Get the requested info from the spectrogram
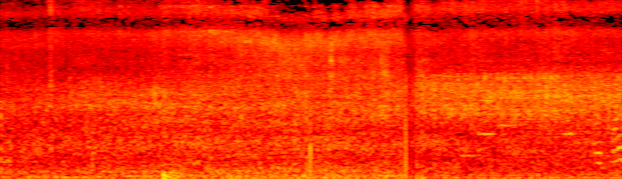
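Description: A convoy of cars and SUVs driving past close by: a steady rush of engine and tyre noise.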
